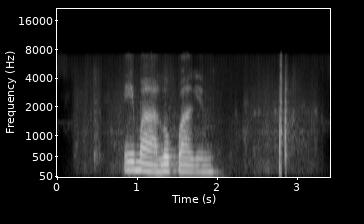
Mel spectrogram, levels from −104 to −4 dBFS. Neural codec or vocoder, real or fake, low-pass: codec, 16 kHz, 1 kbps, X-Codec, HuBERT features, trained on LibriSpeech; fake; 7.2 kHz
